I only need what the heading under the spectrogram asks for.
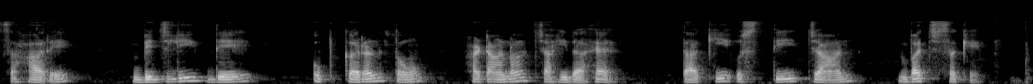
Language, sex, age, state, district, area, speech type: Punjabi, male, 18-30, Punjab, Kapurthala, urban, spontaneous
